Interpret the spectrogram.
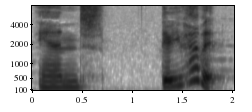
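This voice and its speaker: A woman's voice: mid-range voice, very animated, takes it slowly, dark tone. A woman blogger with a wry, self-deprecating manner, speaking her own blog post as a homemade audio recording under a blanket in her bedroom. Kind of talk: reading own blog post aloud, then informal remarks.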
